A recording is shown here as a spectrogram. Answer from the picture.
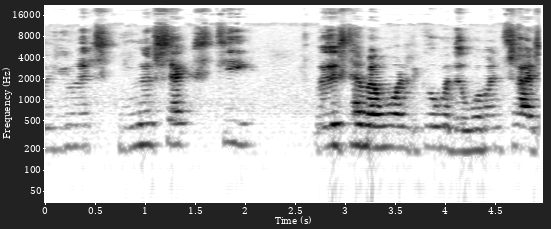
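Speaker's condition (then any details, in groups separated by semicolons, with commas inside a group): Head and neck cancer; had speech therapy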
